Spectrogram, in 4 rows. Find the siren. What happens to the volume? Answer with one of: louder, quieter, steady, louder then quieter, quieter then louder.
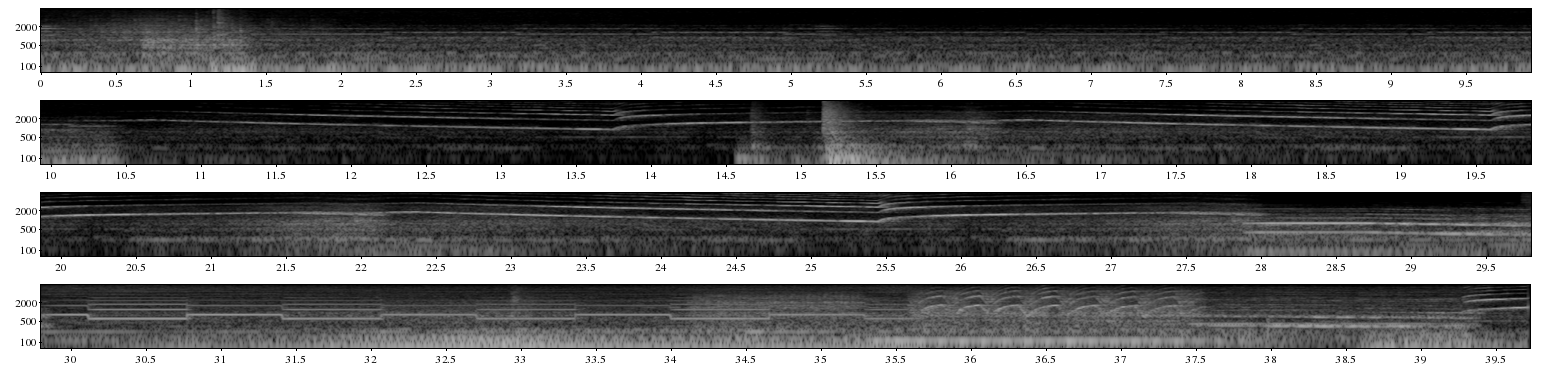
louder.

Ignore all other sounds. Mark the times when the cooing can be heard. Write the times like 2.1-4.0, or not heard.
not heard.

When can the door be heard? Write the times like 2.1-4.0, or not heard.
0.7-1.6, 14.6-16.2, 32.8-33.2.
